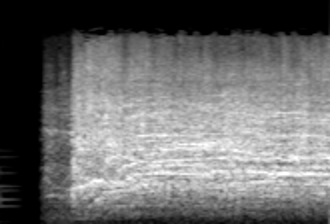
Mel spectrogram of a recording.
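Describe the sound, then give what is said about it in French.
Sustained applause from a large crowd bursts in after a brief quiet moment and holds steady and loud, a dense wash of clapping with scattered cheers, celebrating the splashdown of a SpaceX Dragon capsule carrying four space tourists in the Atlantic Ocean off Florida. “Des applaudissements pour l'amérissage de la capsule Dragon dans l'océan Atlantique au large de la Floride.”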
